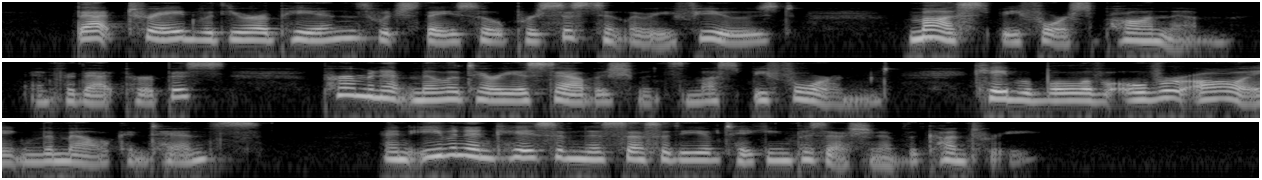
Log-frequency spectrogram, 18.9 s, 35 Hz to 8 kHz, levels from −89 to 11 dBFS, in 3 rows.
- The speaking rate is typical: No, slow, 130 wpm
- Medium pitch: No, high, 205 Hz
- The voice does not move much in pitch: No, average, 3.7 semitones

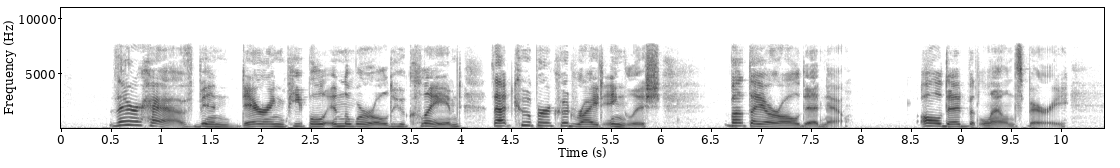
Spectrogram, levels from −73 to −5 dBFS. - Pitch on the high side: Yes, high, 215 Hz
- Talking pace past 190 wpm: No, average, 145 wpm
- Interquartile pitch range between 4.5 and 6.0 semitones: Yes, average, 4.9 semitones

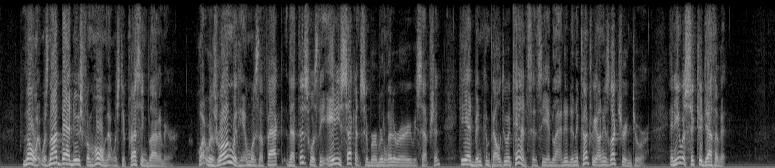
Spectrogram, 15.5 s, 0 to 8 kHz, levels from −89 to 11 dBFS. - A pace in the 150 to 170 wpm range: No, fast, 205 wpm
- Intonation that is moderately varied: No, wide, 6.0 semitones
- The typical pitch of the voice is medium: Yes, medium, 160 Hz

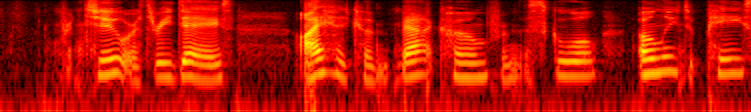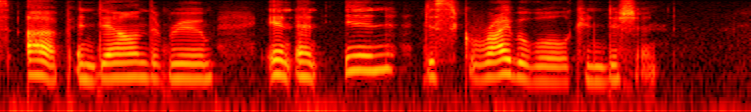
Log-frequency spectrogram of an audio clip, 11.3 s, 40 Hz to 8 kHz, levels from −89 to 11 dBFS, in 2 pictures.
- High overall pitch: Yes, high, 210 Hz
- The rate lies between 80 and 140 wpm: Yes, slow, 135 wpm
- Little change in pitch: No, average, 3.4 semitones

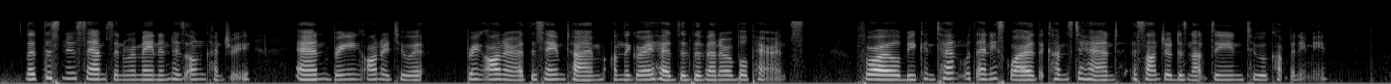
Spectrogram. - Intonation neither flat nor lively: No, narrow, 1.9 semitones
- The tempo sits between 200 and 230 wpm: Yes, fast, 205 wpm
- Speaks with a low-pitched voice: No, high, 225 Hz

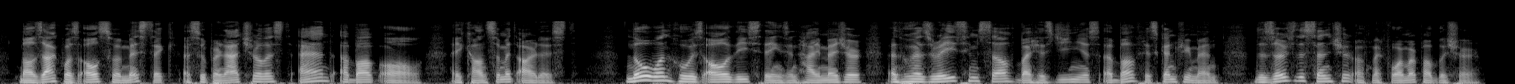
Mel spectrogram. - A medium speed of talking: Yes, average, 160 wpm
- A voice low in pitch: Yes, low, 110 Hz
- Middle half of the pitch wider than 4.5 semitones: Yes, average, 5.1 semitones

